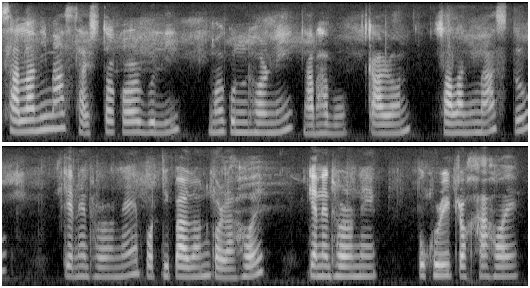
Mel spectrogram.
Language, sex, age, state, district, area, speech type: Assamese, female, 30-45, Assam, Golaghat, urban, spontaneous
